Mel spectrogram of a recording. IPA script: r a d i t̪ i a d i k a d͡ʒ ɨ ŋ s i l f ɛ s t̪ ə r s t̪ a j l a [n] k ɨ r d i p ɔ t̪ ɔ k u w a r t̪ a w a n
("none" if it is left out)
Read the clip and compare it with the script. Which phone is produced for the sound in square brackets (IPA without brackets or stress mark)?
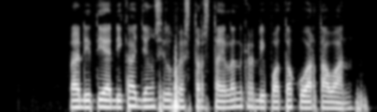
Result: n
